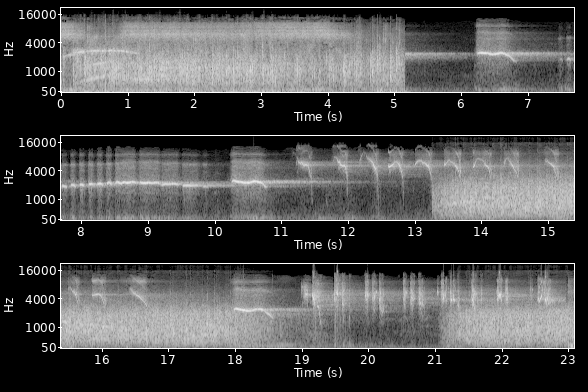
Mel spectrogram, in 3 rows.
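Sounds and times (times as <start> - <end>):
person whistling bird-like chirps: 0.0 - 1.9, 5.2 - 13.3.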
